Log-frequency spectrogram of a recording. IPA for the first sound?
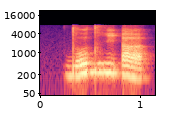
d̪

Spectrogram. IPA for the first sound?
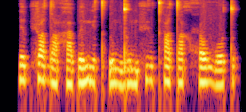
e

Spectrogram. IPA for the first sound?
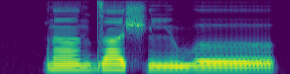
ɾ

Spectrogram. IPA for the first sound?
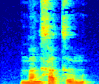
m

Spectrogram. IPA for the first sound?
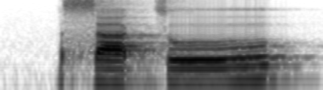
s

